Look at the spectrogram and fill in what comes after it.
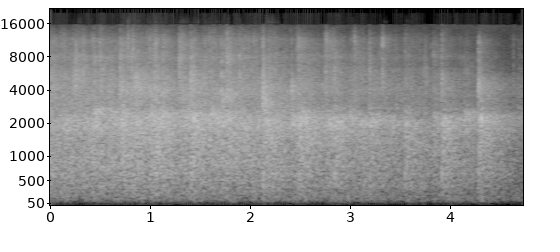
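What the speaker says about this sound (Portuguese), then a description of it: "Pode aplaudir Jesus?" A church congregation applauding during a service, a fairly faint, continuous patter of many hands clapping that holds steady and tapers off toward the end.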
